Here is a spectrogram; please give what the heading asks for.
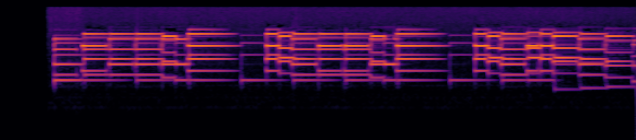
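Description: A mobile phone ringtone plays a bright, tinkling melody from Vivaldi's Four Seasons in quick electronic notes, loud, repeating its phrase in bursts with no one speaking.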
